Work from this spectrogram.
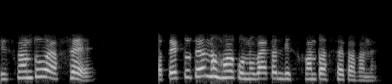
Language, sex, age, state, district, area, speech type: Assamese, female, 45-60, Assam, Sivasagar, rural, conversation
